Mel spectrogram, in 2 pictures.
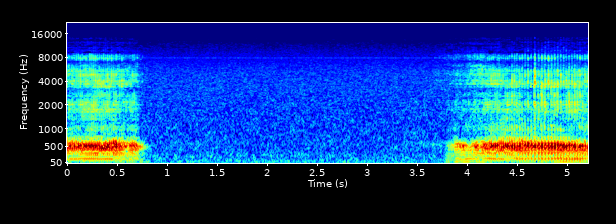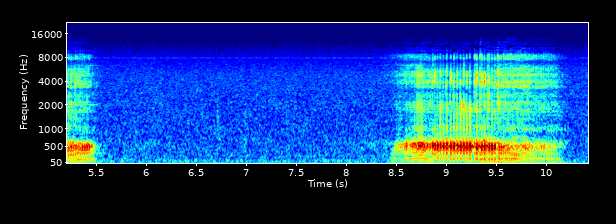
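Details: A sleeping man is told to roll over because he is snoring, recorded on a Flip Video camera: loud, rough snores about every four seconds, roughly 14 a minute, separated by quiet pauses.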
